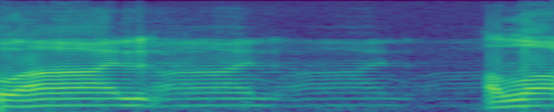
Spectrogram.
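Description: A man's voice chanting an Arabic supplication in a drawn-out, melodic intonation. One long held note fades out about a second and a half in, and the chant resumes near the end after a short breath.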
